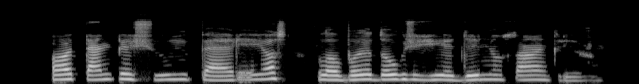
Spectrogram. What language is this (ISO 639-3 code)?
lit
